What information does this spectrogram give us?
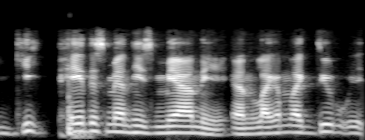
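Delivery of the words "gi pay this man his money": deliberately awful, put-on Russian accent. Quoting a line from a movie about poker: John Malkovich's bad Russian accent. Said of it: "one of the worst Russian accents I've ever heard".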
